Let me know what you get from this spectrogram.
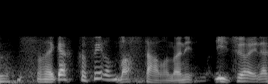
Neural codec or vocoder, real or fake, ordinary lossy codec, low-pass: codec, 16 kHz in and 24 kHz out, 0.4 kbps, LongCat-Audio-Codec, four codebook decoder; fake; none; 3.6 kHz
